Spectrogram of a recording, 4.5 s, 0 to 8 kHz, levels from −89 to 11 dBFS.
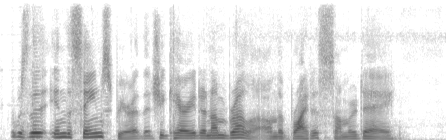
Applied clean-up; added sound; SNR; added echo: neural separator model SepFormer DNS4.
